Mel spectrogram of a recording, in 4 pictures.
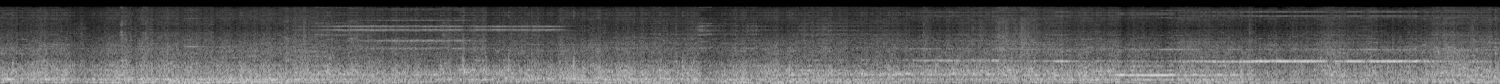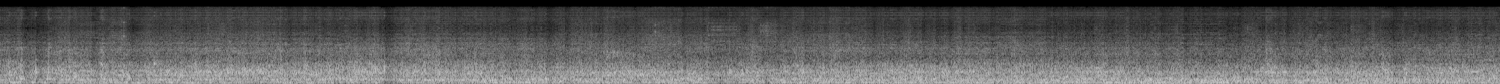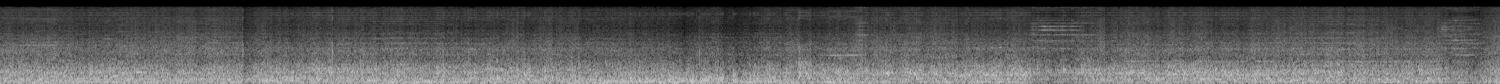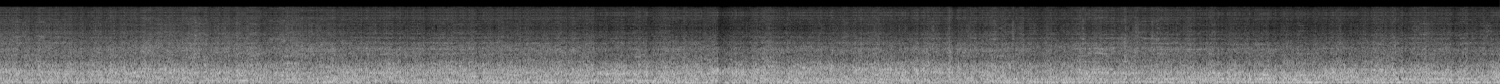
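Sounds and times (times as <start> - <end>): train wheels clattering on rails: 0.0 - 11.2, 13.4 - 60.0
high wheel squeals: 3.1 - 5.8, 9.1 - 14.7.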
